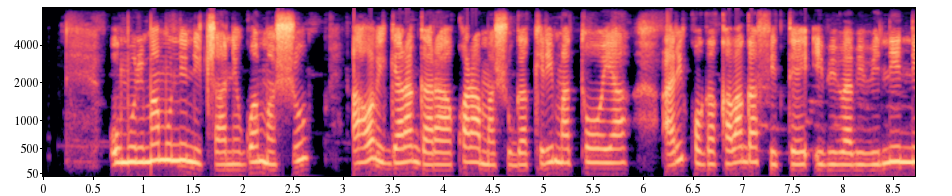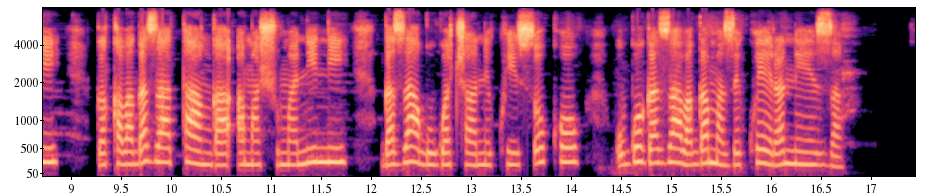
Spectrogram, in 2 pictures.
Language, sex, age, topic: Kinyarwanda, female, 36-49, agriculture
